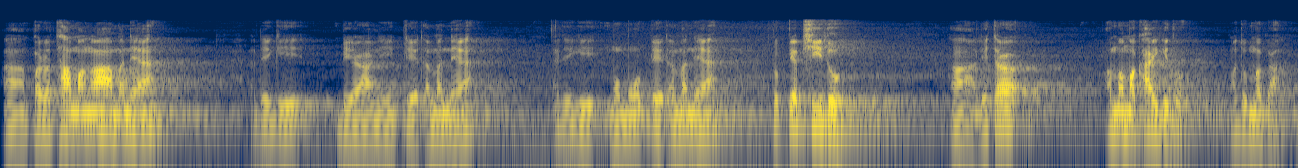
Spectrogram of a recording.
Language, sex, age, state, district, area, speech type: Manipuri, male, 30-45, Manipur, Kakching, rural, spontaneous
